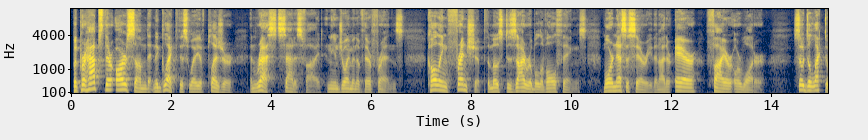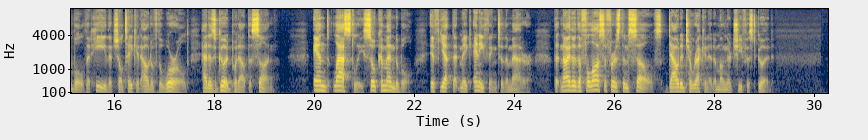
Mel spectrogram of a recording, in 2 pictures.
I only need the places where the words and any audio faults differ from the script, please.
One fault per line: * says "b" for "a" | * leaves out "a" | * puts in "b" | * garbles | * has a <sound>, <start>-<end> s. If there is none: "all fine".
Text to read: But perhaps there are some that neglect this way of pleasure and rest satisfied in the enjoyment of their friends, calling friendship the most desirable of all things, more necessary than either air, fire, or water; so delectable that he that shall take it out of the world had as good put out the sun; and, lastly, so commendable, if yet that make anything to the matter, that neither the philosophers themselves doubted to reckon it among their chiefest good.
all fine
